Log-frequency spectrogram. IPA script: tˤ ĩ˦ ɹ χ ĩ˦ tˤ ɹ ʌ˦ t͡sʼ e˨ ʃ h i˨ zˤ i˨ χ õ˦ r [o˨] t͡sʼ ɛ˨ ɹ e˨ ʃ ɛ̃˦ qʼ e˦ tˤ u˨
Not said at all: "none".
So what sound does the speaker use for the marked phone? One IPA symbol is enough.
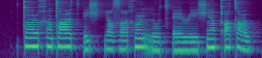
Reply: o˨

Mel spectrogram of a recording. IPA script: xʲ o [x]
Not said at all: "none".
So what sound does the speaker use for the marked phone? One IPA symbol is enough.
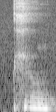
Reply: ŋ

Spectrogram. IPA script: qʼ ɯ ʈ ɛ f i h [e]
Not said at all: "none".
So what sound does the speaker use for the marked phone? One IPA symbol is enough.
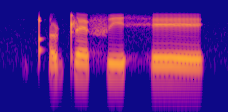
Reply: e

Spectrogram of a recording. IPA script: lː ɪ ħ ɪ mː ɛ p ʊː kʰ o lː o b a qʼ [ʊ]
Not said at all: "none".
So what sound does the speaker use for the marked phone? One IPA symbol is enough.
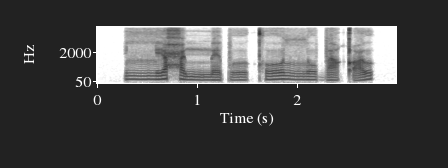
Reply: ʊ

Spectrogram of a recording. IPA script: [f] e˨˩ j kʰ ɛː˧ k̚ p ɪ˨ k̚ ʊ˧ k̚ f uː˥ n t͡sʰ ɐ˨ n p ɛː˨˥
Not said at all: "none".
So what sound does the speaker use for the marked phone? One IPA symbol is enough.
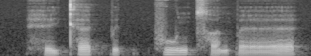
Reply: h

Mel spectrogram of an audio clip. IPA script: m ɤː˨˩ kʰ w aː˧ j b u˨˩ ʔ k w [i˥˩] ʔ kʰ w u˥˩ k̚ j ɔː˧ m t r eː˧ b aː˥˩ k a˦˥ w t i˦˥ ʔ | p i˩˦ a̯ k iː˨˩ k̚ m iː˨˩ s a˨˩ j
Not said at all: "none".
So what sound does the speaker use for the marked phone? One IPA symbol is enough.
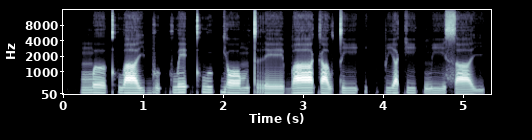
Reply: e˥˩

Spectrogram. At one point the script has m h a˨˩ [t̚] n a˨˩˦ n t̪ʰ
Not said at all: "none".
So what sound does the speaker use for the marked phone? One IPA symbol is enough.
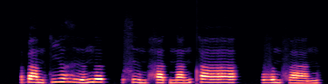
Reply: t̚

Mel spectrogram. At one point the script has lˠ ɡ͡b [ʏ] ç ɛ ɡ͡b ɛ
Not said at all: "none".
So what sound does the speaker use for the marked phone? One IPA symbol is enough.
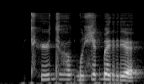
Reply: u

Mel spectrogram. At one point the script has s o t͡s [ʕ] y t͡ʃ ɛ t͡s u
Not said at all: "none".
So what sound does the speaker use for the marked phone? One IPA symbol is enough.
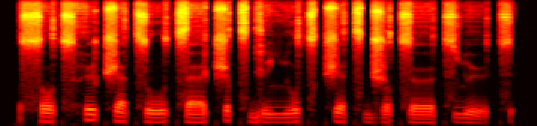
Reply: h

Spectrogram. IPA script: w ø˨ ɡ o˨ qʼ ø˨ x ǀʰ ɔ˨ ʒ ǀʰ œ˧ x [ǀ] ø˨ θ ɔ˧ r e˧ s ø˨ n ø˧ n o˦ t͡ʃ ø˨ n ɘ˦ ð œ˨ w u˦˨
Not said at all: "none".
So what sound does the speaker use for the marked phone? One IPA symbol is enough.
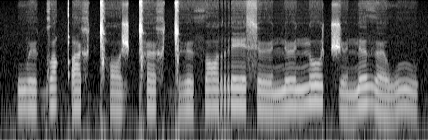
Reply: ɡ͡ǀ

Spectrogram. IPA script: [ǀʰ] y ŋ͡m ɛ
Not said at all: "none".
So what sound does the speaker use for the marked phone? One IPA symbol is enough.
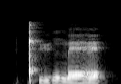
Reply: ǃʰ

